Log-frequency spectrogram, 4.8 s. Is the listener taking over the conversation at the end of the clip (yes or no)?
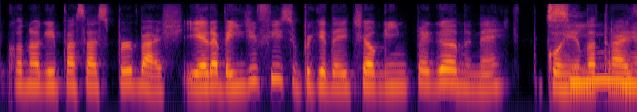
yes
